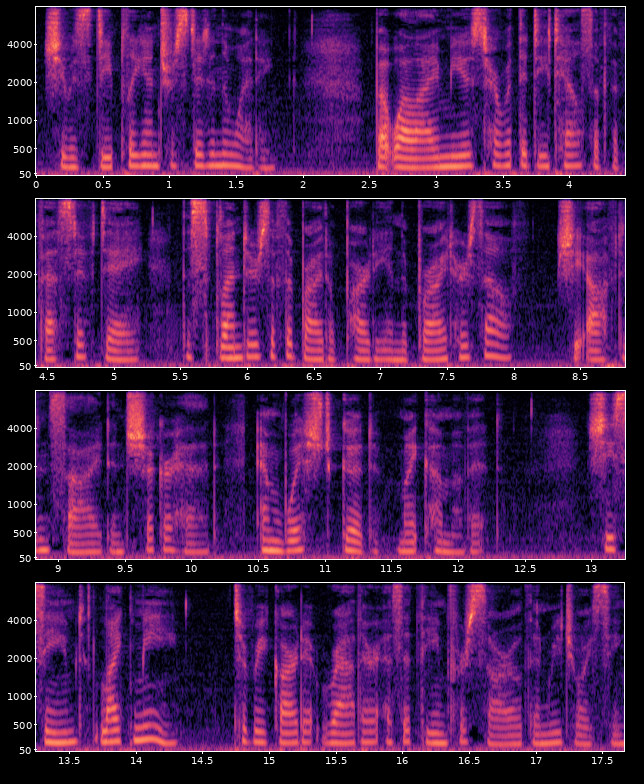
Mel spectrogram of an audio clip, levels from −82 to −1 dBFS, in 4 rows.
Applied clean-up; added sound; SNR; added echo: none; none; none; none.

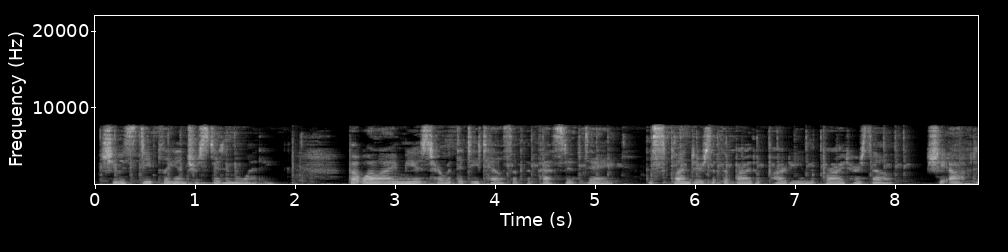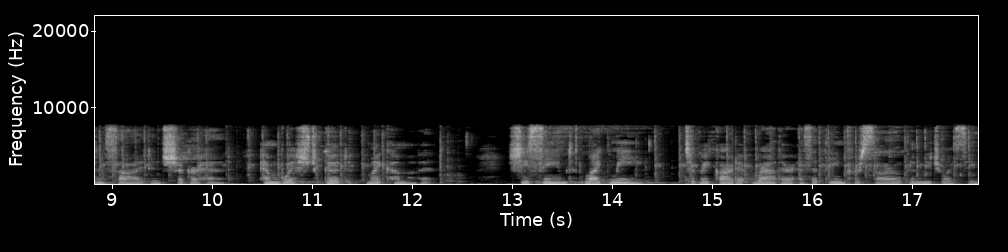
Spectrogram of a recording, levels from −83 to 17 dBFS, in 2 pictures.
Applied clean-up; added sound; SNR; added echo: classical method WPE with log-MMSE.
